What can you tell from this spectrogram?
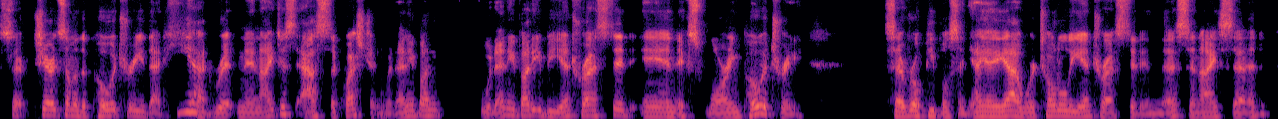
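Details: Adult man speaking; ordinary speech.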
